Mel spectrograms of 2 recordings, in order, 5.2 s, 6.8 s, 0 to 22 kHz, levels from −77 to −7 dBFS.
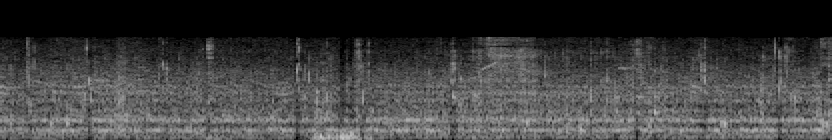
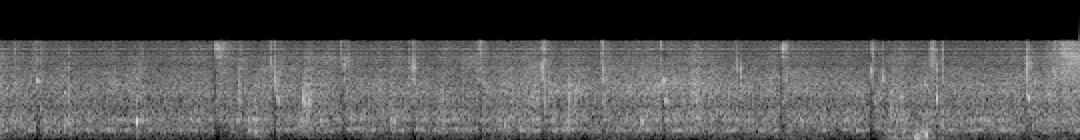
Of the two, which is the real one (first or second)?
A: first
